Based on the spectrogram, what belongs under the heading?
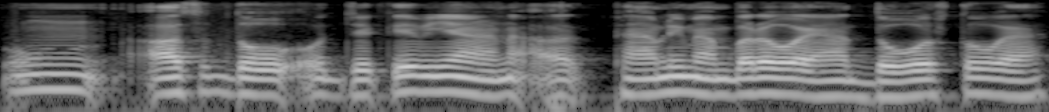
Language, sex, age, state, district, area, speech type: Dogri, male, 30-45, Jammu and Kashmir, Reasi, rural, spontaneous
